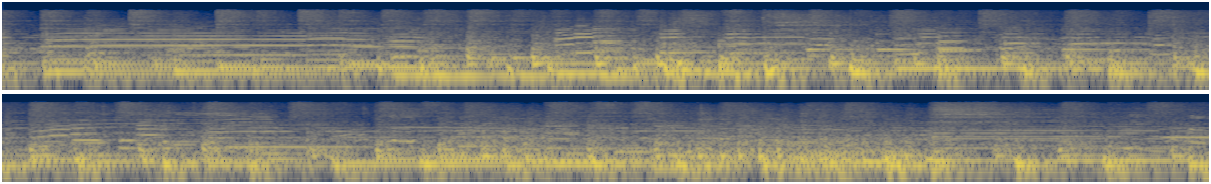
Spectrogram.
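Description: Background music with a drum kit keeping a steady beat.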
